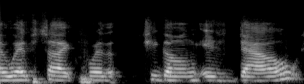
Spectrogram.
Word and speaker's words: Dao: And my website for the Qigong is Dao, spelled with a D, Dao Qigong Life, QIGONG Life, LIFE.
